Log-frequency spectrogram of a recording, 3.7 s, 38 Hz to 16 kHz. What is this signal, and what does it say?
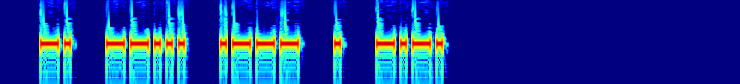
Morse code, heard as a keyed tone, about 40 wpm, spaced as for 29 wpm, 700 Hz. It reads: N7JEC
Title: USA Call Signs - 5 Characters - 2x Character Spacing - 40wpm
